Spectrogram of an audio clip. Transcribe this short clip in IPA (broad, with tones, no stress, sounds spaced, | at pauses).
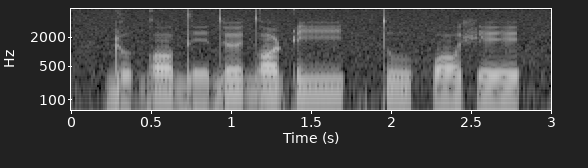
ɖ ʊ˩ ɡ ɔ˧ d̪ e˩ d̪ ø˥ d̪ ɔ˥ ʈ i˥ | t̪ u˧ f ɔ˧ ʃ e˧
